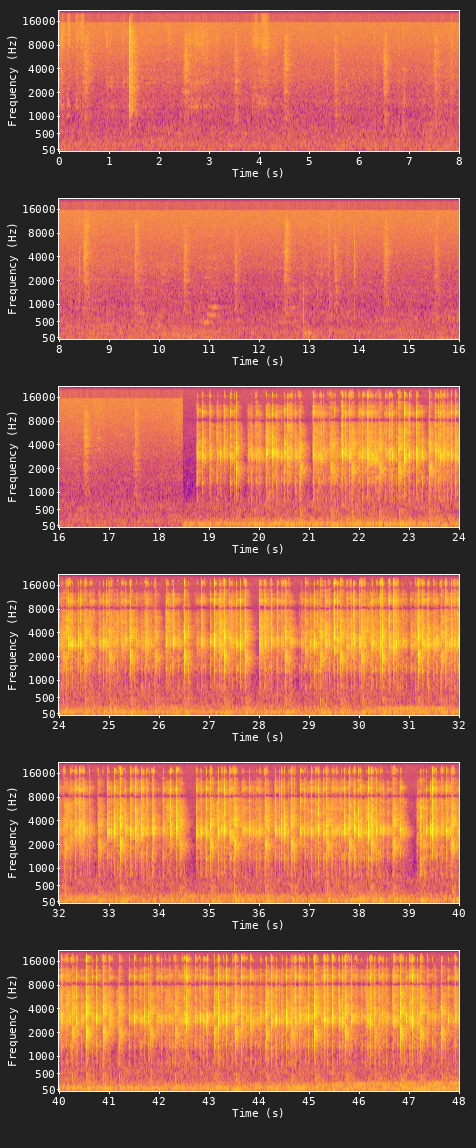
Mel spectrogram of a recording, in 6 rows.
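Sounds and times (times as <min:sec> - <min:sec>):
fast mechanical keyboard typing: 0:18.6 - 0:48.0.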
